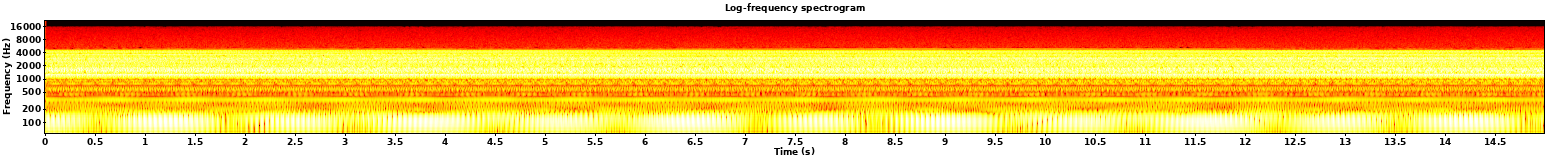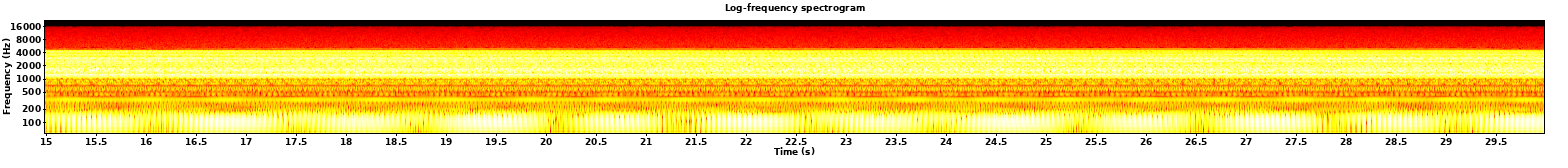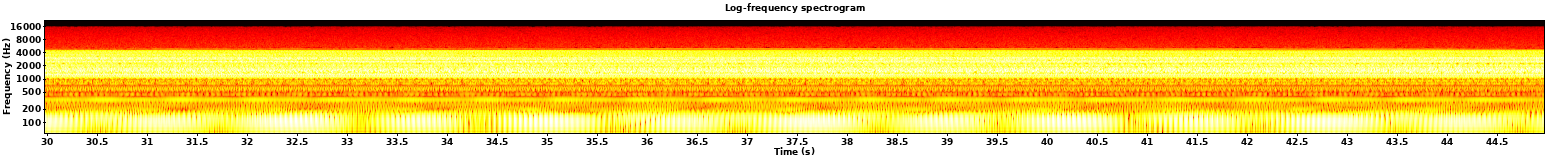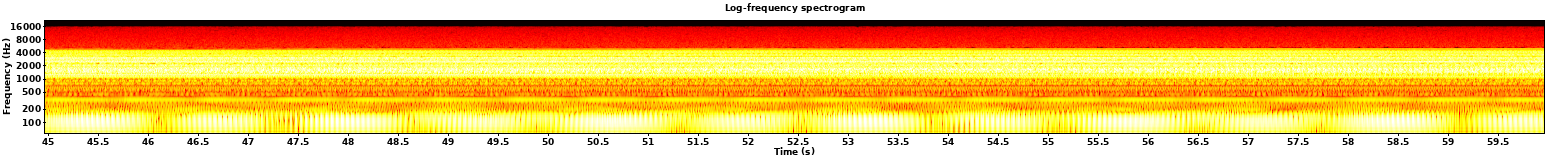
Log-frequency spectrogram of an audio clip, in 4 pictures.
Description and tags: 3x256 500k reso 5000hz y freq float 1pointfloat
Sound created from using the rings of Saturn as a spectral source to a series of filters.
The ring spectrogram was divided into three color planes, and the color intensity values were transformed into resonant filter cutoff frequencies. In essence one filter unit (per color plane) has 256 sounds playing simultaneously. The individual filters are placed along the x-axis so, that the stereo image consists of 256 steps from left to right.
In this sound of the series the spectrum was compressed to a range of 20 - 5000 hz. A small variation in certain divider factor per color plane is introduced for a slight chorus like effect.
noise, resynthesis, experimental, resonance, filter, chorus-effect, space, fft, saturn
